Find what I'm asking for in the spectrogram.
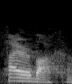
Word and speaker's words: Feuerbach: Feuerbach.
